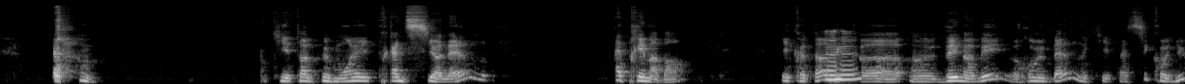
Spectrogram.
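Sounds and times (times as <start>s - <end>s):
speech: 0.5s - 1.0s, 2.8s - 5.1s, 6.2s - 6.9s, 7.8s - 11.8s
throat clearing during a conversation: 0.6s - 1.0s, 8.0s - 9.4s
laughter: 2.8s - 4.8s, 7.8s - 11.8s.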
